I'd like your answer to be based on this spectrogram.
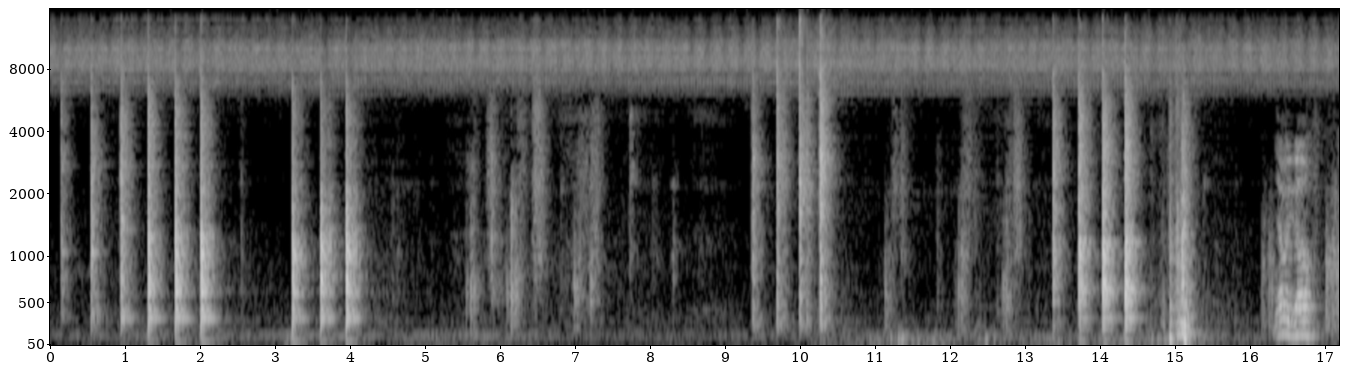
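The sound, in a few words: hammering a cheap chisel on an engine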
